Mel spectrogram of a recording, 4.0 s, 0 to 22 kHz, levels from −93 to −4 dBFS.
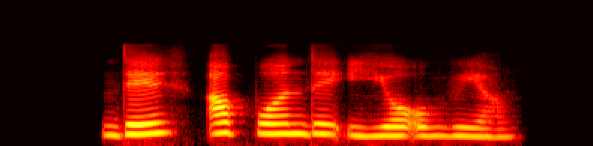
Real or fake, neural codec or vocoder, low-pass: fake; codec, 16 kHz, 0.2 kbps, FocalCodec; 7.2 kHz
